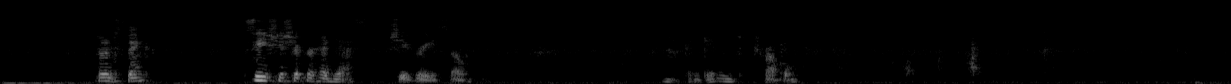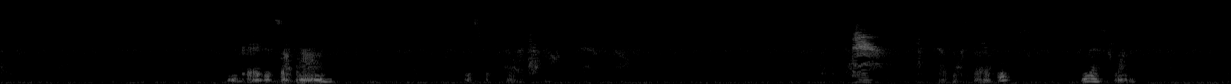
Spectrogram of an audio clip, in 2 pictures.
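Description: A middle-aged woman talks calmly and close by, in short bursts.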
